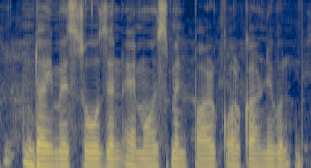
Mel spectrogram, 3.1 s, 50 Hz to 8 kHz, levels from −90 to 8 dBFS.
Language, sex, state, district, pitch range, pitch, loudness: English, male, Assam, Kamrup Metropolitan, 115-120 Hz, 115 Hz, -19 LUFS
